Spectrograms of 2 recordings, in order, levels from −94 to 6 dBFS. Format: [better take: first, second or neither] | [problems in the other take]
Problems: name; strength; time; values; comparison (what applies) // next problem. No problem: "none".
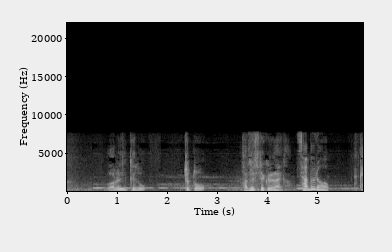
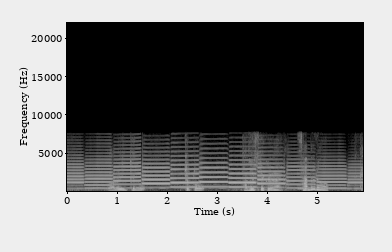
first | background sound (Trumpet); 4 dB above the speech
